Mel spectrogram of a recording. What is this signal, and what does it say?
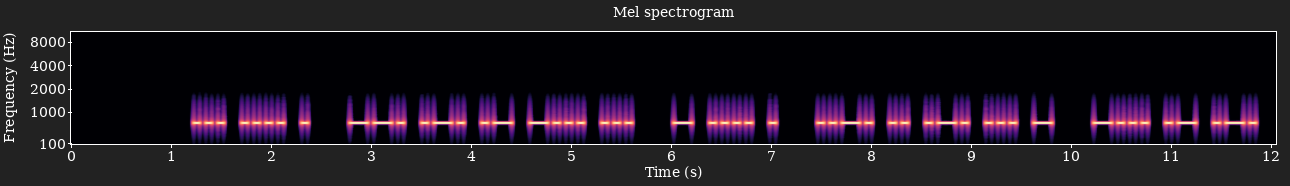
Morse code, heard as a keyed tone, about 20 wpm, 700 Hz. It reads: SHE GRABS THE FIRST BAR
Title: Easy Phrases 20wpm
